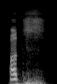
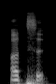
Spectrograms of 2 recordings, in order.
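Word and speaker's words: お疲れ: The us from, or like the ots from otsu, from asukare-sama. That's not sadly pronounced much. It's just ots instead of otsu.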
